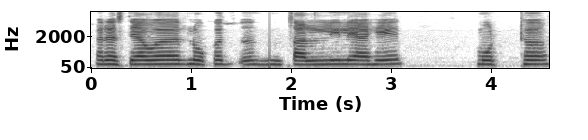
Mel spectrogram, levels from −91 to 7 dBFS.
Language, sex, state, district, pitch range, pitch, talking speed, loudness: Marathi, female, Goa, North and South Goa, 205-215 Hz, 210 Hz, 80 wpm, -17 LUFS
